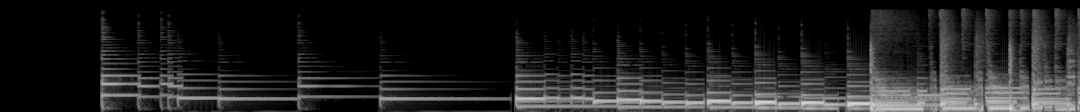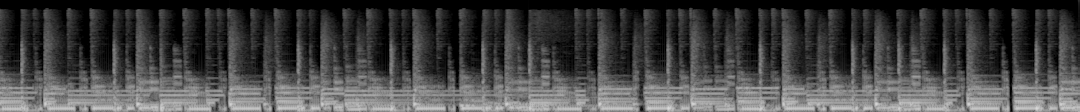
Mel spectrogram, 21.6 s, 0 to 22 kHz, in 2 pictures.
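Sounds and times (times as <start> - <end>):
Rhodes electric piano: 5.7 - 21.5
picked bass: 6.3 - 21.5.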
